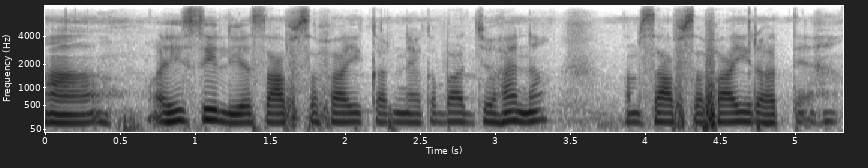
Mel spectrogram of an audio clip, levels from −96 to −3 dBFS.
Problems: constant background noise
